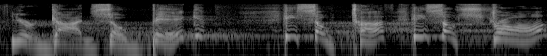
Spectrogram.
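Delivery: mocking taunt. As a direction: goad him to prove it, voice climbing. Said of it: "those who stood at the foot of the cross and said".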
